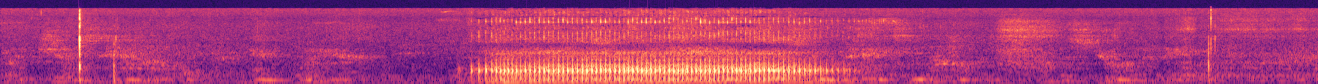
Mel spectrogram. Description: Loud snoring pug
